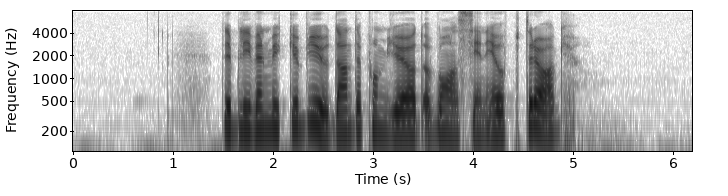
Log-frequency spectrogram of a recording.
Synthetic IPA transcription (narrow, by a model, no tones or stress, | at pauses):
d̪̥ɛblɪɾvɛlmʏkːəbjʉ̟ːd̪and̪əpʰɔmjøːd̪ɔ̰vɑːnsɪnːɪaɵpːd̪ɾɑːɡ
